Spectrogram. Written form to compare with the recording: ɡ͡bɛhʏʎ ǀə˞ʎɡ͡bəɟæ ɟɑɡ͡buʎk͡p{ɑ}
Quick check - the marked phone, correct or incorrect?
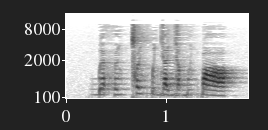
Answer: correct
